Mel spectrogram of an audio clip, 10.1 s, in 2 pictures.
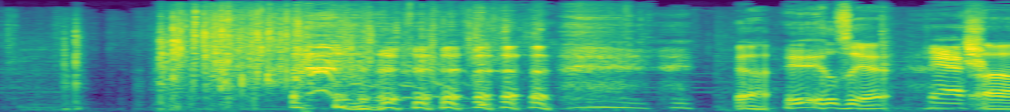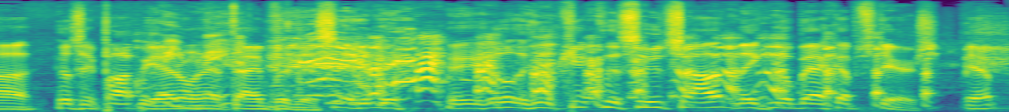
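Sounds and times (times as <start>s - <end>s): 
sheet of paper crinkling and rustling: 0.0s - 2.8s
laughter: 1.4s - 3.9s, 5.9s - 10.0s
speech: 1.7s - 10.0s.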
